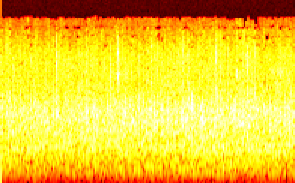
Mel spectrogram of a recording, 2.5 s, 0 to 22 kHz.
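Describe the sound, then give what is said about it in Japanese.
Steady applause from a large crowd of fans at Chukyo Racecourse, Japan, after the Takamatsunomiya Kinen race won by Naranfleg, a dense continuous patter of many hands clapping at an even loudness throughout, with no voices standing out above it. “3年連続重馬場で迎えた高松宮記念競争2番のナランフレグ丸田恭介に中京競馬場大きなファンの皆様から拍手が送られています”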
